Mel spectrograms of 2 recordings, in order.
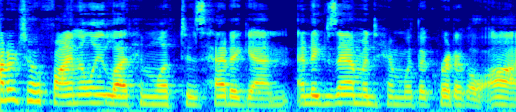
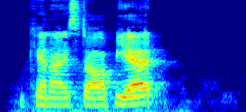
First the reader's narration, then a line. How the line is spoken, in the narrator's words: He was starting to feel a bit lightheaded, and asked dryly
